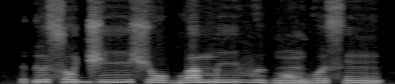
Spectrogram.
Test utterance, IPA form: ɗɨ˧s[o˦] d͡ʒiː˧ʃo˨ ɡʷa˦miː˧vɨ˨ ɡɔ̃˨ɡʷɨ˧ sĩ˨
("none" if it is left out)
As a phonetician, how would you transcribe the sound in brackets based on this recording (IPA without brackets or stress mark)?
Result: o˦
